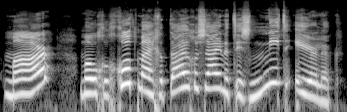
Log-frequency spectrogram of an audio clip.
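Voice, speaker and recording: A woman voicing a cheeky, clever young male fisherman who talks in a casual, slangy, quick-witted way. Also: high voice, sing-song, a bit bright, pitched above the performer's own voice, heavily acted.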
